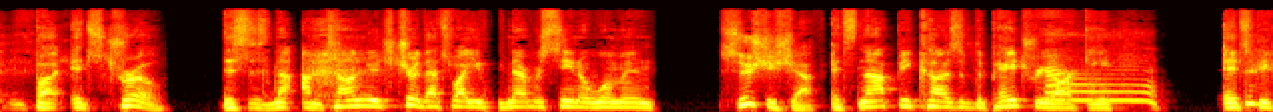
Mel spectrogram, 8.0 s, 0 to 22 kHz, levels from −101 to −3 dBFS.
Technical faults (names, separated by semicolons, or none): short stall from a late packet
